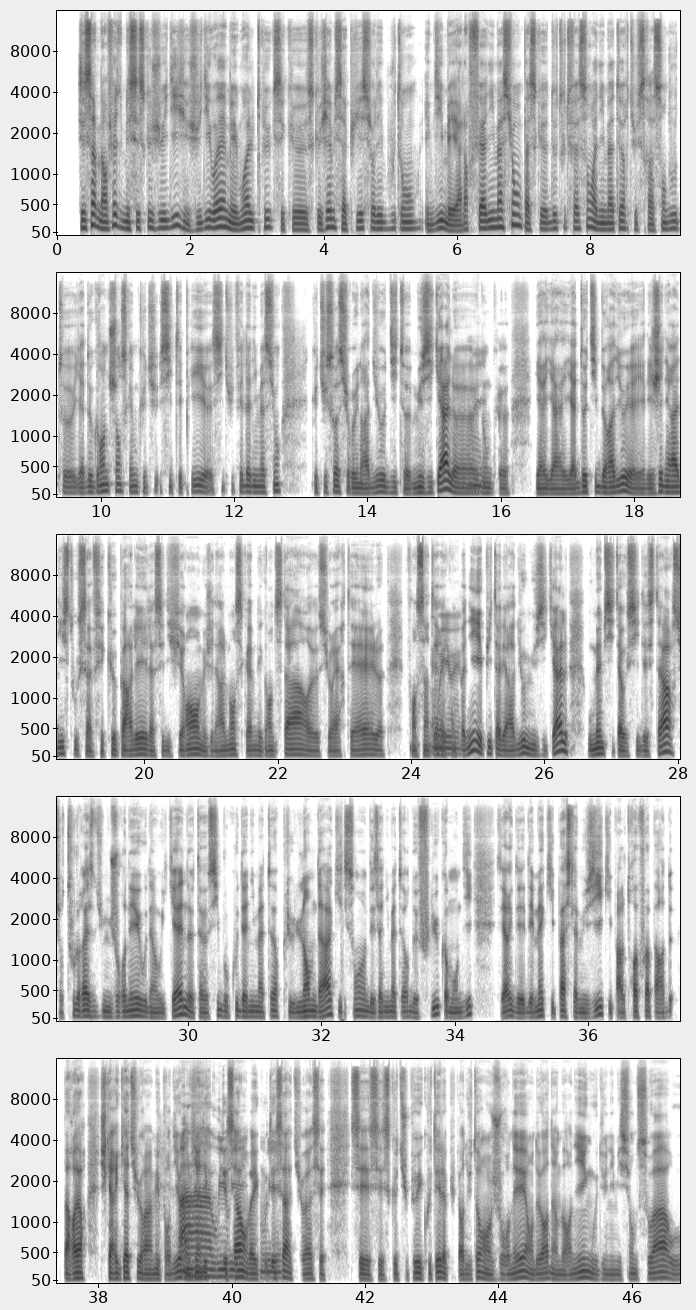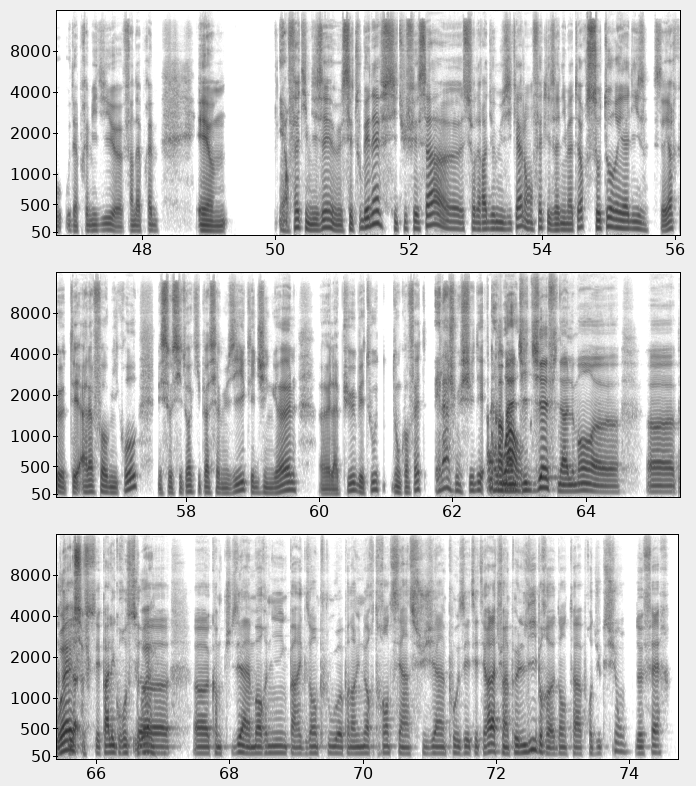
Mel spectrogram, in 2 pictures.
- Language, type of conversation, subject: French, podcast, Peux-tu me parler d’un mentor qui a tout changé pour toi ?
- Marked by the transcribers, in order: stressed: "lambda"; stressed: "s'autoréalisent"; tapping; stressed: "libre"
